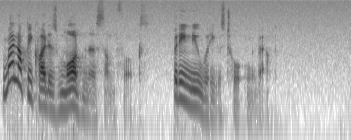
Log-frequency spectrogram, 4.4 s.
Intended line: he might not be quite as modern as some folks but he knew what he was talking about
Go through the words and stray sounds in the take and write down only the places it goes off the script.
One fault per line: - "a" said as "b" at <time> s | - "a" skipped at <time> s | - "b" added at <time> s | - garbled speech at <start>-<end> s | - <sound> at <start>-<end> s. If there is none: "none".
none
